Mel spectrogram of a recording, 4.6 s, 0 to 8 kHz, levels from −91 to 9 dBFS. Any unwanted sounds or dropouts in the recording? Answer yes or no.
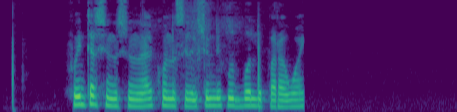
no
